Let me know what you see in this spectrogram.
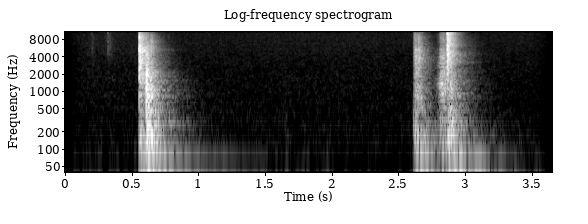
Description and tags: Bathroom Door open close-003
Hotel Room bathroom door open/close
Bathroom, Close, Door, Hotel, Open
